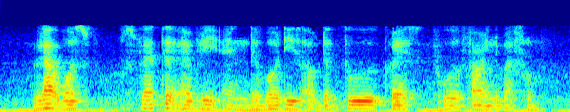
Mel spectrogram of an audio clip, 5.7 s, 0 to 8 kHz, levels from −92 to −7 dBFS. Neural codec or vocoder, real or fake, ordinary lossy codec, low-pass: none; real; AAC, 16 kbps; 7.2 kHz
